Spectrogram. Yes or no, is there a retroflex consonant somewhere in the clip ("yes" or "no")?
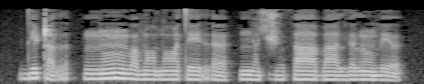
yes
